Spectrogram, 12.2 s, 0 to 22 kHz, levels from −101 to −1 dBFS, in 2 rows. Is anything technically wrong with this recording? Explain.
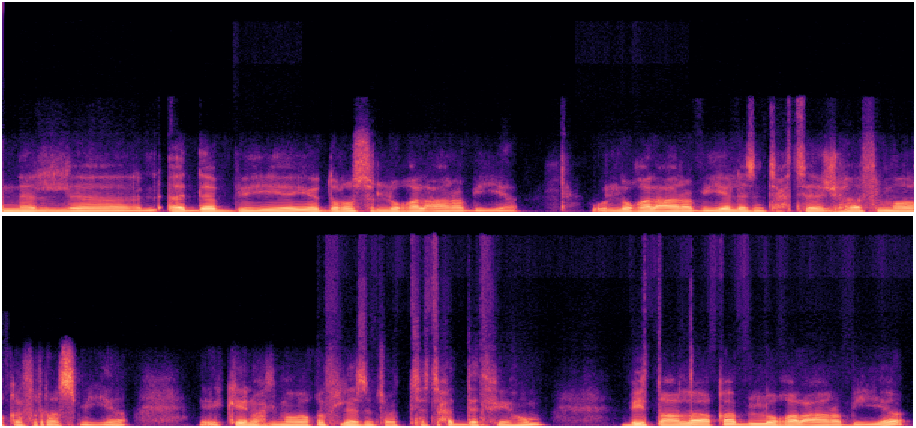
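Yes. From 5.37 to 9.33 s, after "و اللغة العربية لازم" and before "فيهم بطلاقة", there is a call bitrate drop. The Opus encoder was starved of bits, which fits a fall from 32 to 10 kbps. Bandwidth narrows from 12 kHz to 8 kHz, and the speech turns coarse and muffled, worst for about 1.6 s.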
